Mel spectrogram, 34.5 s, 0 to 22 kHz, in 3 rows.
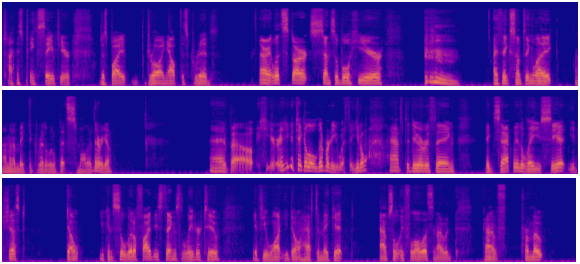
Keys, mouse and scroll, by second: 0.0 q.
